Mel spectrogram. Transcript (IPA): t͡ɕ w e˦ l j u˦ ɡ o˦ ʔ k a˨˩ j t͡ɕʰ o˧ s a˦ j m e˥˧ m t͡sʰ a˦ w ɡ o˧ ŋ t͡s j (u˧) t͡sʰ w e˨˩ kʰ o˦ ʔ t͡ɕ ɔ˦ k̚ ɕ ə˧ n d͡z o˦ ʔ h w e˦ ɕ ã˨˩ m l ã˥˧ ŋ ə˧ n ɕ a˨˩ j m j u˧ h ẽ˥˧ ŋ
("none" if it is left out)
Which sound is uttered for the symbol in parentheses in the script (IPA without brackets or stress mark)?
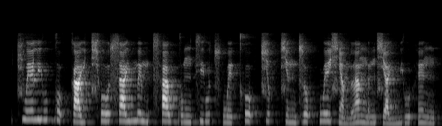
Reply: u˧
